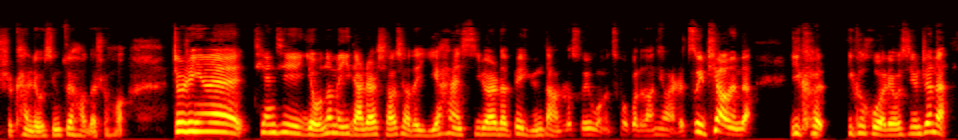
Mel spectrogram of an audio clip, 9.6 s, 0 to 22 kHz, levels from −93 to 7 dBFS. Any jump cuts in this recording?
no; 0 cuts

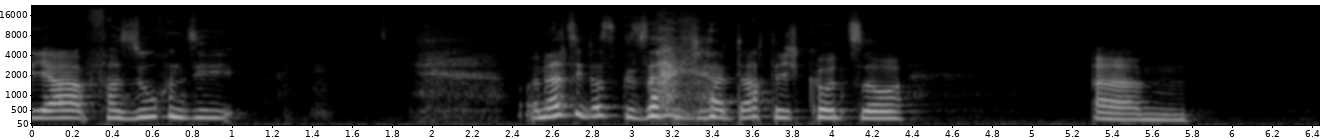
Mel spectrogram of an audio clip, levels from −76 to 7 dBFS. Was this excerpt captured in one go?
no; 1 cut; at 1.3 s

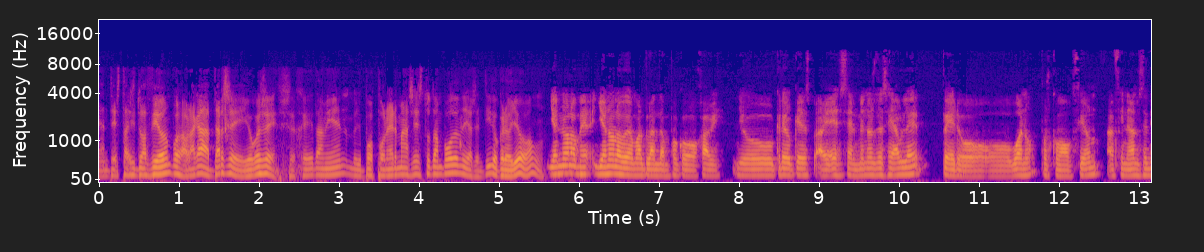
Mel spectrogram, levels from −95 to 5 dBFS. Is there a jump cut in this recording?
no; 0 cuts

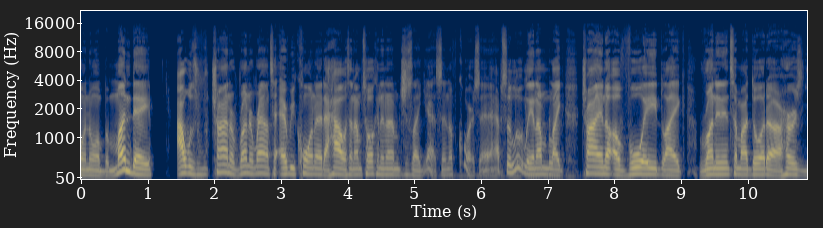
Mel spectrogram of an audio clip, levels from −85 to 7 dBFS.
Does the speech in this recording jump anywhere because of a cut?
no; 0 cuts

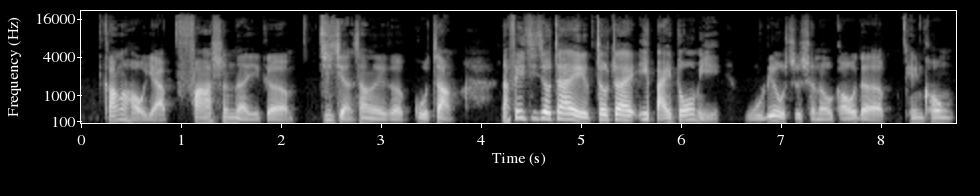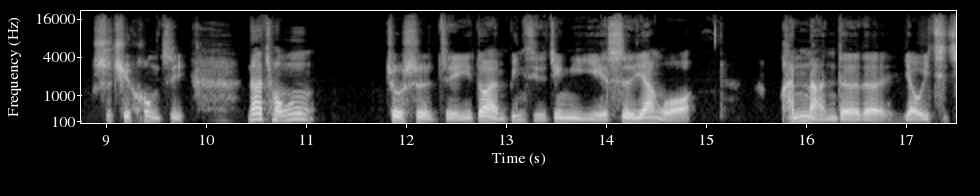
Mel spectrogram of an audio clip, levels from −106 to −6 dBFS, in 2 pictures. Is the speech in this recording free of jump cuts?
no; 1 cut; at 11.8 s

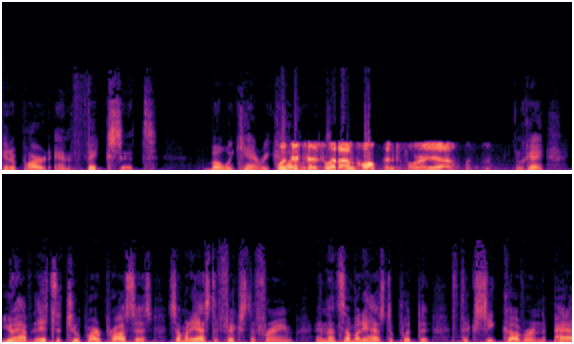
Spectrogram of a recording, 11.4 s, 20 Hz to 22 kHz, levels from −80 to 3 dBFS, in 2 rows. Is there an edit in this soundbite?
yes; 2 cuts; at 5.6 s, 10.2 s

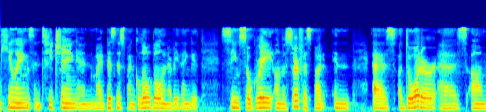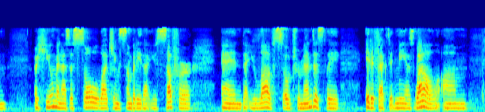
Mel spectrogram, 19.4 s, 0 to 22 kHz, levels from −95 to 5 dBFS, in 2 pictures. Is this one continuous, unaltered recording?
yes; 0 cuts

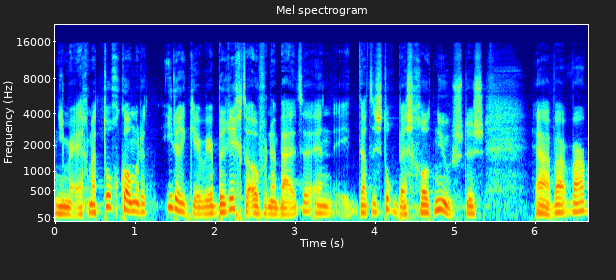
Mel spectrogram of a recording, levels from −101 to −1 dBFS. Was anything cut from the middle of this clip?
yes; 1 cut; at 1.2 s

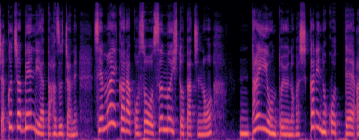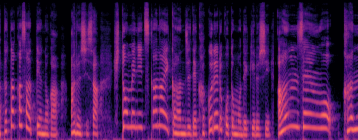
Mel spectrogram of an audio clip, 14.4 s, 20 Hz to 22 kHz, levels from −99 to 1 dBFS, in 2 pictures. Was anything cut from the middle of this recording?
yes; 1 cut; at 12.7 s

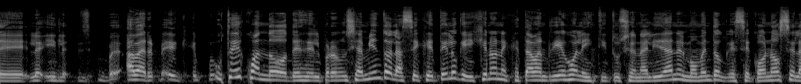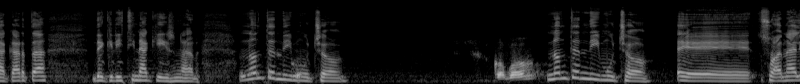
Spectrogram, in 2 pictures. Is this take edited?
yes; 1 cut; at 10.4 s

